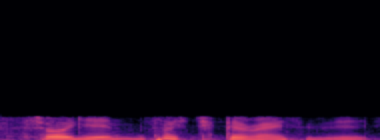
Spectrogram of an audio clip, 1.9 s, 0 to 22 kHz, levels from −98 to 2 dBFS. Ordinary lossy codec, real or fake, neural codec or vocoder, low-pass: none; fake; codec, 16 kHz, 4 kbps, FunCodec, trained on Chinese and English, 50 frames a second; 3.6 kHz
